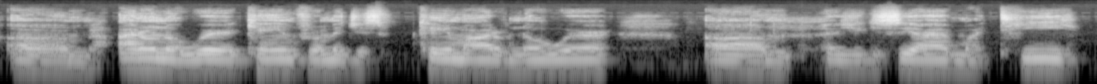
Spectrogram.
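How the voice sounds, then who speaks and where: A hoarse man in his thirties, getting over a cold, hosting his opinion video in a rambling, casual way with many fillers and restarts. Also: lowish voice, level tone, normal speed. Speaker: host of an opinion video series. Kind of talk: casual chat to camera.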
